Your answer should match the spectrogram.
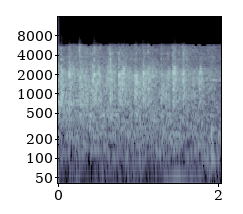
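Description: Audience applauding, the clapping thinning out and dying down toward the end.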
